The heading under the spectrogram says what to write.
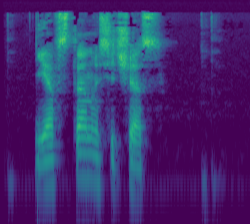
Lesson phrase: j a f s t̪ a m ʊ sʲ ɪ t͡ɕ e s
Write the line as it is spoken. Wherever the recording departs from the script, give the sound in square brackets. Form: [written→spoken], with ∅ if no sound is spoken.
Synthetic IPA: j a f s t̪ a [m→n] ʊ sʲ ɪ t͡ɕ [e→a] s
